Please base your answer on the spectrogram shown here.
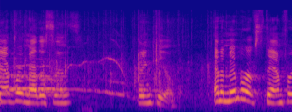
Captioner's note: audience clapping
